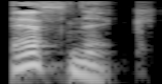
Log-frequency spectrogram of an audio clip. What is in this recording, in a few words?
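"ethnic", English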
